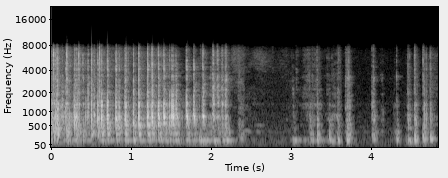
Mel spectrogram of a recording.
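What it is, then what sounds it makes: Plastic puzzle shoe sole scratched. Fingertips and nails scratch across the ridges and edge of the white ridged sole of a hollow plastic jigsaw-puzzle Converse-style shoe, a Ravensburger 3D puzzle. A dense run of rapid, dry, clicky scratches with a bright rasp lasts a little over two seconds, then goes nearly quiet. Sparser, separate scratching strokes follow.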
